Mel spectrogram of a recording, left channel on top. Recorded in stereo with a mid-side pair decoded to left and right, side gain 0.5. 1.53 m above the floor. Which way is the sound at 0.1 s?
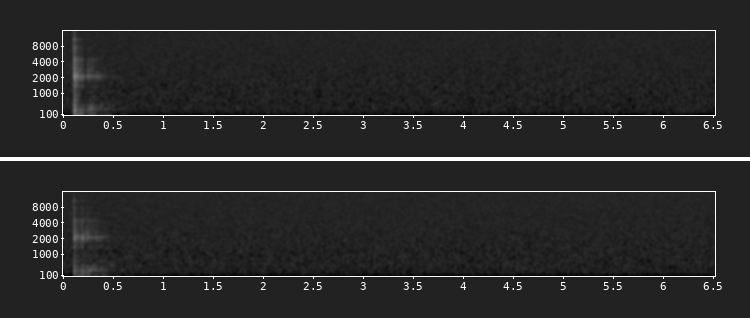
60° left.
